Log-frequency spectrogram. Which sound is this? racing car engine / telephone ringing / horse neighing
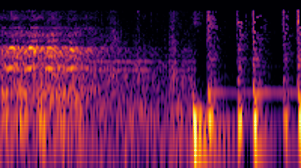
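horse neighing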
